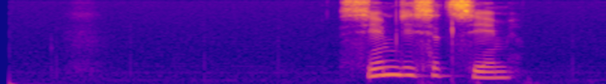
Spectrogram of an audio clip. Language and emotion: Russian, neutral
